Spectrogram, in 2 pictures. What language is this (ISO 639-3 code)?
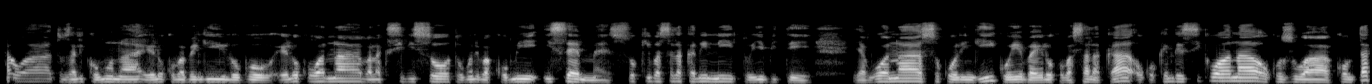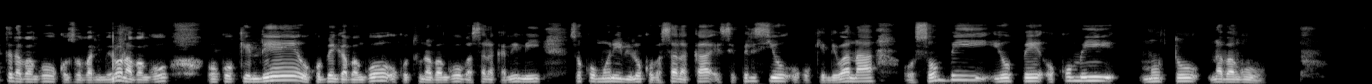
lin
